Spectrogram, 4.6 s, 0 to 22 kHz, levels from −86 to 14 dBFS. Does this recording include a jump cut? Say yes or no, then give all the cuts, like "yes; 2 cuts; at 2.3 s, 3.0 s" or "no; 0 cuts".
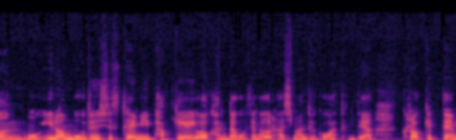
no; 0 cuts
